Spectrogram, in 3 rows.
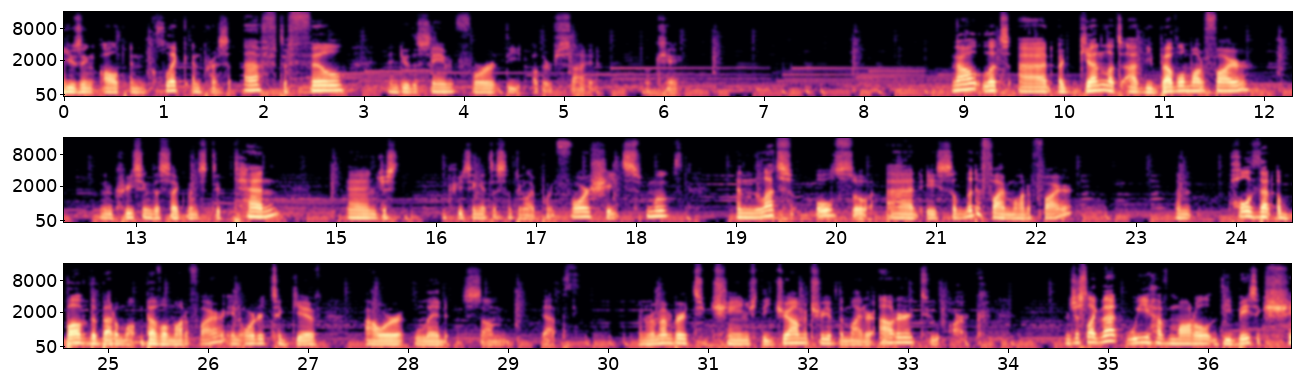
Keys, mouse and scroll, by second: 0.4 alt+click, 0.8 middle click, 1.2 f, 1.5 middle click, 2.6 alt+click, 3.2 f, 3.9 Tab, 4.3 KP_1, 5.5 g, 7.1 click, 7.4 middle drag, 7.8 click, 8.1 middle drag, 8.8 click, 9.0 click, 9.4-10.0 drag, 10.7 middle drag, 11.0-12.0 scroll up 1, 12.2-13.9 drag, 14.4 click, 14.9 click, 15.1 click, 15.2 click, 15.4 click, 16.3 middle drag, 16.7-18.0 right drag, 18.0-20.6 drag, 20.9 middle drag, 22.0 click, 22.2 click, 22.3 click, 22.5 click, 23.3-24.7 drag, 25.3-25.7 middle drag, 25.8-26.2 scroll up 2, 26.2 shift+middle drag, 26.5-27.0 middle drag, 28.4 click, 28.6 click, 28.8 click, 28.9 click, 29.1 click, 29.3 click, 30.0-30.7 scroll down 2, 30.7 click, 31.0-31.5 scroll down 2, 31.5-32.8 drag, 33.3 click, 34.2 click, 34.5 middle drag, 34.7-35.1 scroll down 2, 35.1-35.7 middle drag, 35.8 KP_1, 36.3 click, 36.6 shift+click.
